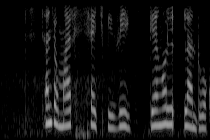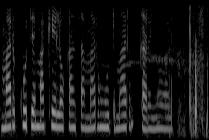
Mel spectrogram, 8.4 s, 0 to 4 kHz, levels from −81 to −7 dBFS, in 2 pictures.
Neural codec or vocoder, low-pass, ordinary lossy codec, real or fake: none; 3.6 kHz; none; real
